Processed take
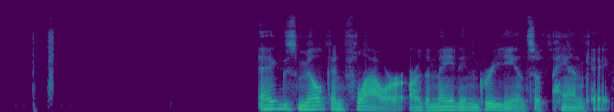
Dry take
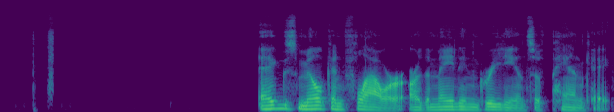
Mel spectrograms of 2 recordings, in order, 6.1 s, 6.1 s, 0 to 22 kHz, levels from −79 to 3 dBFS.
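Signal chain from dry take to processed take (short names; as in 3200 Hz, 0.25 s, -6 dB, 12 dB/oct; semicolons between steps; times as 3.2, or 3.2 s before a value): compressor 2:1, threshold -28 dBFS, peak gain reduction 8 dB; on a send: thin delay 0.185 s, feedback 79%, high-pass 1900 Hz, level -23.5 dB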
